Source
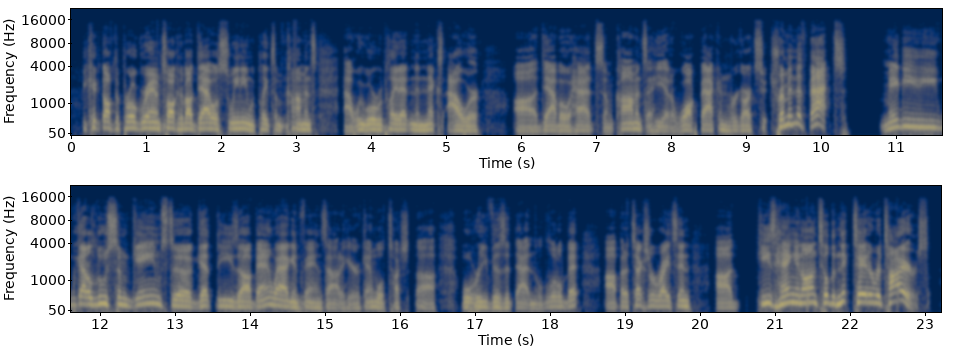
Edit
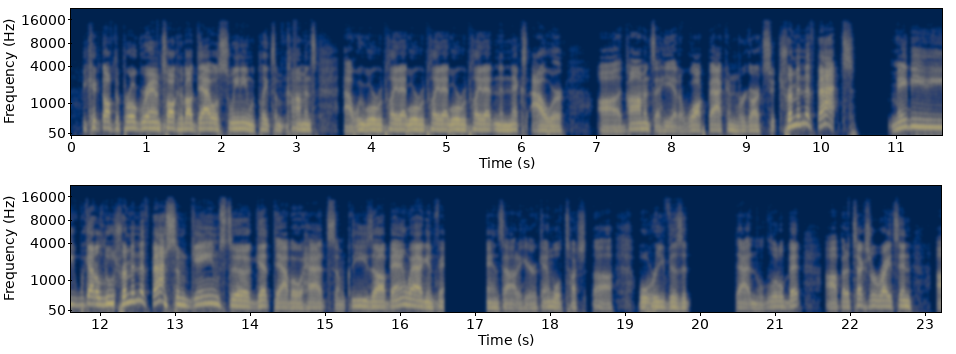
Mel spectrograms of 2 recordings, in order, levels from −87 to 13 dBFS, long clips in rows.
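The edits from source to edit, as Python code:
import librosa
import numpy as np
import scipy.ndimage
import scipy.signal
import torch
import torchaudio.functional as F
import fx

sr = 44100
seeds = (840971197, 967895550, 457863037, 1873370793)

y = fx.edit(x, sr, fx.repeat(start_s=3.9, length_s=0.56, count=3),
    fx.move(start_s=6.28, length_s=1.01, to_s=13.54),
    fx.duplicate(start_s=9.33, length_s=0.67, to_s=12.07),
    fx.insert_silence(at_s=14.79, length_s=0.57),
    fx.insert_silence(at_s=17.51, length_s=0.59), tone=tone)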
